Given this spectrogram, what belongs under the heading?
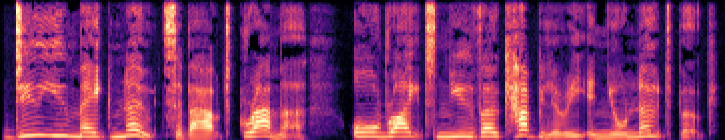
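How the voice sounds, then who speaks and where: A woman reading scripted questions for a language lesson recording, enunciating each one clearly. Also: on the high side, expressive, a little slow, darkish tone, no room sound, clean studio sound. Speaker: language textbook audio narrator.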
